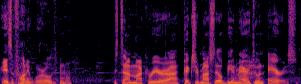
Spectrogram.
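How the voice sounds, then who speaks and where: A man's voice: medium pitch, normal speed, pushed and bright, a little hiss or hum. A man playing a chatty, wry rogue from an outlaw gang in a Western video game, rambling and familiar. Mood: genial, wry.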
